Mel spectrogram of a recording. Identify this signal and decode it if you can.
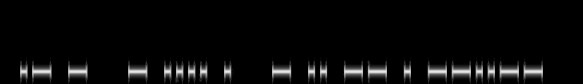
Morse code, heard as a keyed tone, about 20 wpm, 600 Hz. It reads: AT THE TIME,
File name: cw-books / winnie-the-pooh / winnie-20wpm-page-0017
